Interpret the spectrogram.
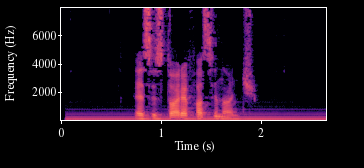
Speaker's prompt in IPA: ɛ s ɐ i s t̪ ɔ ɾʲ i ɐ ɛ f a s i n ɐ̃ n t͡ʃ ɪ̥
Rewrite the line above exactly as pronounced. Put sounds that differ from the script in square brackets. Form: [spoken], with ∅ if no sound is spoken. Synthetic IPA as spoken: ɛ s ɐ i s t̪ ɔ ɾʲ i ɐ ɛ f a s i n ɐ̃ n t͡ʃ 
